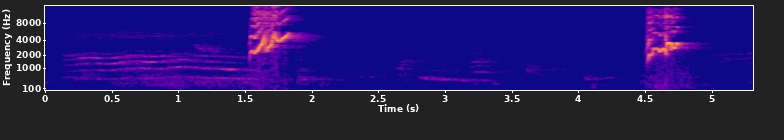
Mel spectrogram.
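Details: Lure call of a female Grosbeak starling: a soft, steady tonal hum leads into a loud, rasping buzz. After a pause, a second identical harsh burst follows about three seconds later.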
